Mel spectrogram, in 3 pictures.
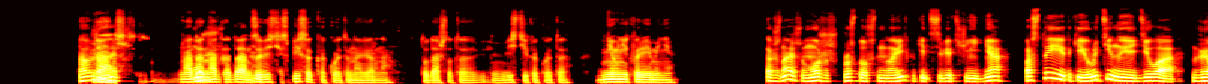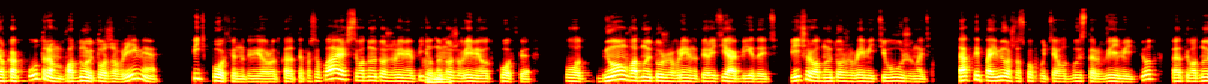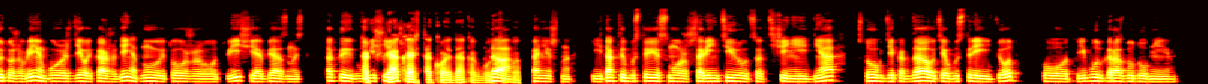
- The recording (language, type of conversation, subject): Russian, advice, Как перестать срывать сроки из-за плохого планирования?
- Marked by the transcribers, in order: tapping; unintelligible speech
